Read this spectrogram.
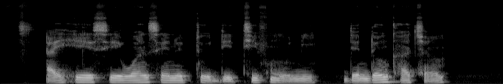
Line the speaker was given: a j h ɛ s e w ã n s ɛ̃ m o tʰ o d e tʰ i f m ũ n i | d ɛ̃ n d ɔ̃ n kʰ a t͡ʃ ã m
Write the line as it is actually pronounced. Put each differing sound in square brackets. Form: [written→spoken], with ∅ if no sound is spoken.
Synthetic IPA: a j h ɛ s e w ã n s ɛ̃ [m→n] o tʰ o d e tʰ i f m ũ n i | d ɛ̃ n d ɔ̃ n kʰ a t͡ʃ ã m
